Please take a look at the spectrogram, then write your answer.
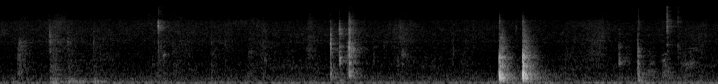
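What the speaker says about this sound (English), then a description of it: "So we're just mixing the rice cauliflower up into our ground beef" Ground beef and riced cauliflower are mixed in a pan, a spoon scraping and tapping against the pan in irregular clinks, with a couple of louder knocks midway over a quiet low background.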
